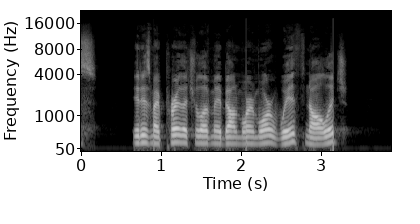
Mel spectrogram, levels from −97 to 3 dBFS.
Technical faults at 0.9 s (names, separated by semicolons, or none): dropped buffer (overrun)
